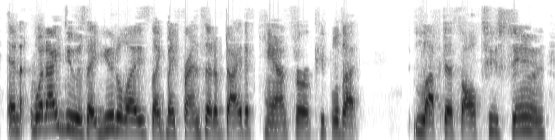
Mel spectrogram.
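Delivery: ordinary delivery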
